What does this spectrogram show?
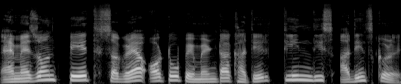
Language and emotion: Goan Konkani, neutral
